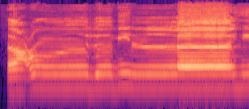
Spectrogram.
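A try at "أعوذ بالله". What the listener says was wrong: Ya, ağzını açmayınca imal olur. Bir açmadım hepsi aynı. B, T, S hep gider böyle. Onun için emenü billâhi.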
